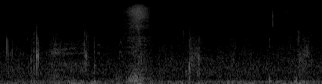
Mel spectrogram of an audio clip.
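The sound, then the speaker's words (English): Footsteps walking outdoors out to a vegetable garden, a slow, uneven series of soft crunching steps over a quiet hiss, with one louder, brighter scrape partway through. “I'm going to walk out here to the vegetable garden and just look at the path of destruction.”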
